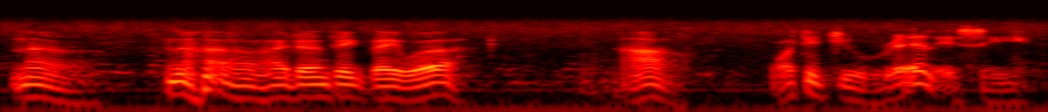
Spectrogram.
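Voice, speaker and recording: Heard in a muffled radio crime drama recording with slight background noise, a deep-voiced actor portrays a shrewd ex-music-hall memory man. His delivery is coaxing and teasing, deliberate and slyly patient.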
